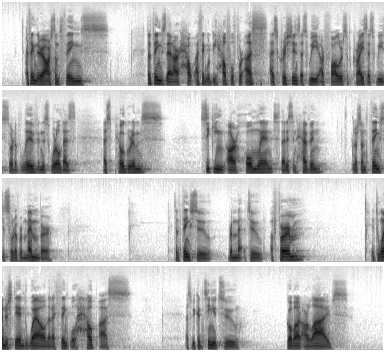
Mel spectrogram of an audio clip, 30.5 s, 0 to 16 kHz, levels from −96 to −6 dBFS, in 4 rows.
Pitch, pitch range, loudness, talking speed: 110 Hz, 100-115 Hz, -21 LUFS, 145 wpm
